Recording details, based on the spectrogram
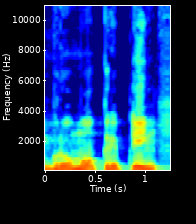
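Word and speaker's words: bromocriptine: टी आई एन ई जुड़ कर के बनेंगे ब्रोमो क्रिप्टन ये था हमारा आज का ऑडियो क्लासिफिकेशन बेस्ड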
